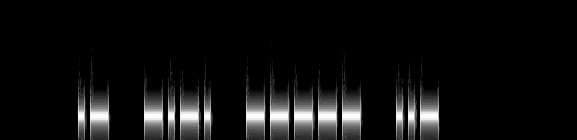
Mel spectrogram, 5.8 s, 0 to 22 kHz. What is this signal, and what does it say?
Morse code, heard as a keyed tone, about 20 wpm, spaced as for 15 wpm, 700 Hz. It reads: AC0U
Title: USA Call Signs - 4 Characters - 2x Character Spacing - 20wpm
